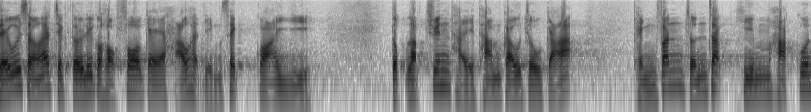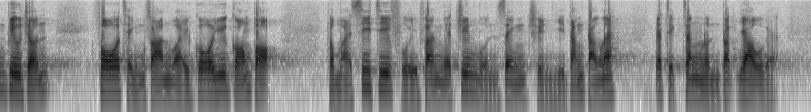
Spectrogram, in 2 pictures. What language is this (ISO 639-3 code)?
yue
